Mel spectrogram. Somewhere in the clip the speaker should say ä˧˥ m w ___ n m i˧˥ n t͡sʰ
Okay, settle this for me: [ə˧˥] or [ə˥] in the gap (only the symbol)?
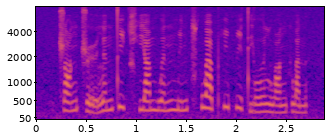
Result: ə˧˥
